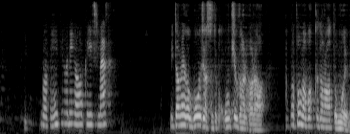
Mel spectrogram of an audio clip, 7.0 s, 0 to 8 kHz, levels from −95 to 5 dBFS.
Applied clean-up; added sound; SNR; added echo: neural mask model DeepFilterNet 3.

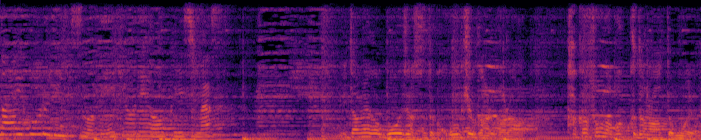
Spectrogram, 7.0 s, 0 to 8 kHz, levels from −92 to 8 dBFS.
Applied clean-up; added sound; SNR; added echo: none; Wind instrument, woodwind instrument; 11 dB; reverberation time 1.0 s.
